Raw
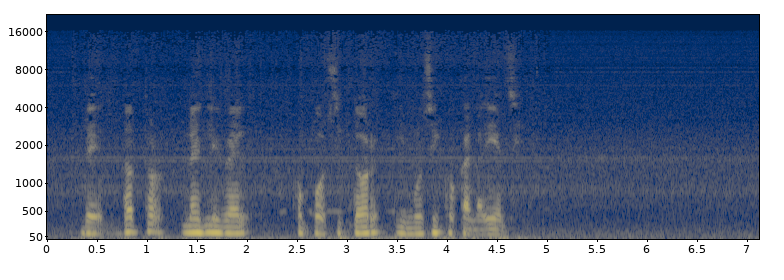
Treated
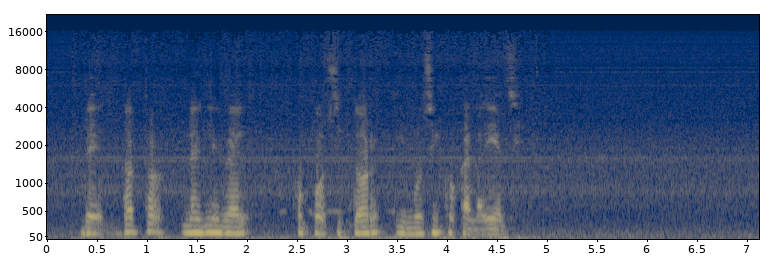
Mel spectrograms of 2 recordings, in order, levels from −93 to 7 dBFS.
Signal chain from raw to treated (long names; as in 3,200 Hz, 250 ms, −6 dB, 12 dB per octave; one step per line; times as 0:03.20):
soft clipping −17 dBFS, distortion −15 dB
